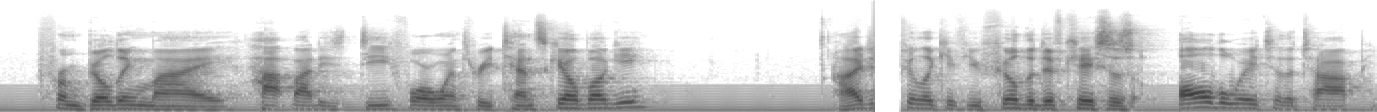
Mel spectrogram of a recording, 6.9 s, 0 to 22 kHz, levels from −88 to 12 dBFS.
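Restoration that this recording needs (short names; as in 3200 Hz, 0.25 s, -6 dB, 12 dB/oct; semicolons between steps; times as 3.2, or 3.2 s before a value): de-hum 93.9 Hz, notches 10; room tone fill 4.37–4.51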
